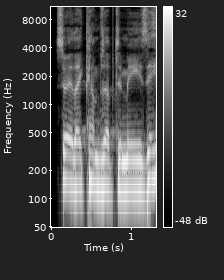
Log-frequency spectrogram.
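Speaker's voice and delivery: usual speaking voice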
